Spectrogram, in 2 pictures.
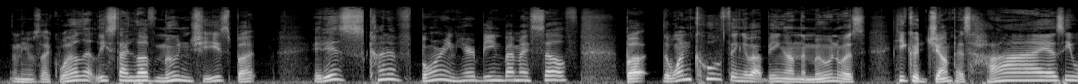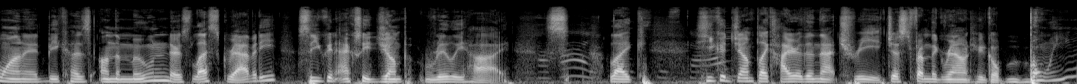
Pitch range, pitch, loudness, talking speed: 120-185 Hz, 140 Hz, -16 LUFS, 200 wpm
